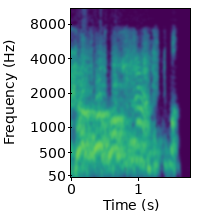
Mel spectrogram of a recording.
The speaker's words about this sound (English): There goes my dog. See, I told you it's thrilling.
